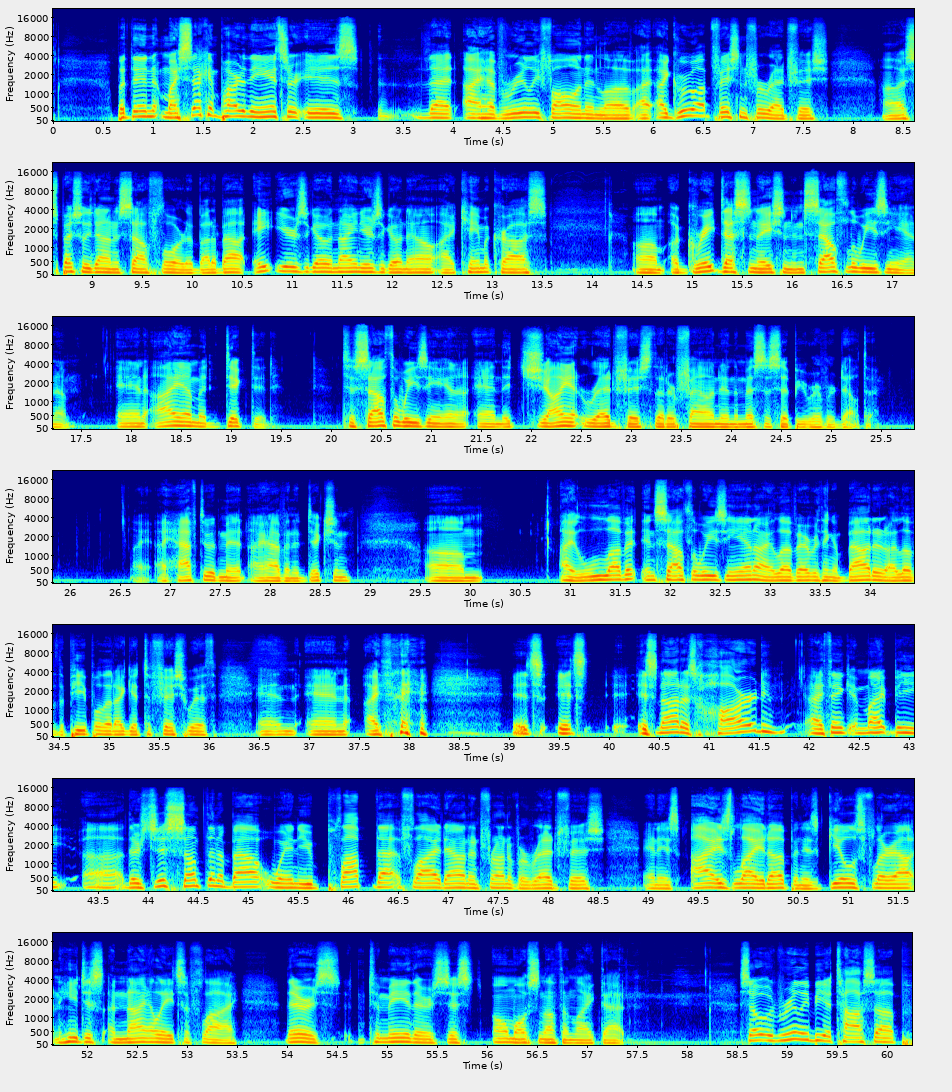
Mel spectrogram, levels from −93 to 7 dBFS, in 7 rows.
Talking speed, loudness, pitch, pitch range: 160 wpm, -17 LUFS, 125 Hz, 115-145 Hz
